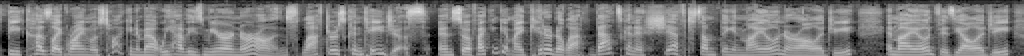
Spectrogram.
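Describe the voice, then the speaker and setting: A woman co-hosts a conversational podcast on parenting. She explains her points earnestly in a mid-pitched voice. The recording is dry and close. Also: no echo. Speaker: podcast co-host, family services worker. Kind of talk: conversational discussion.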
